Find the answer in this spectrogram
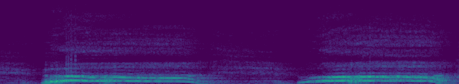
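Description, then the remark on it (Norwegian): A man's voice imitates someone screaming in fits: two loud, strained, sustained wails, each just under a second long, separated by a short gasp-like pause. “under denne låta så er det da en mann som får de største anfallene noensinne. Han skriker sånn”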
